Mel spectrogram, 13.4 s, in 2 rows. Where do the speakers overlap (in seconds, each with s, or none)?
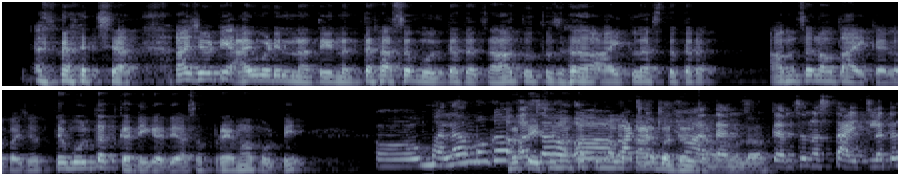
10.5 s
